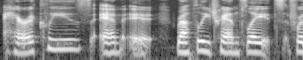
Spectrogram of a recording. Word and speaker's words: Heracles: yes yes definitely Hera's son because it's actually pronounced Heracles and it roughly translates for the glory of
